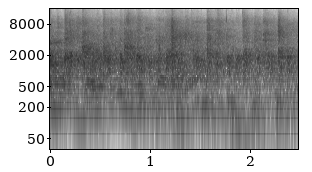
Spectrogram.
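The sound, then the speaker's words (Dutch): An audience applauds the male guests with a dense, steady wash of clapping that holds a fairly even loudness throughout, with a voice faintly audible underneath. “En een applaus voor deze sleetse mannen.”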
